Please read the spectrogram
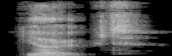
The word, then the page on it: yoked: Australian English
